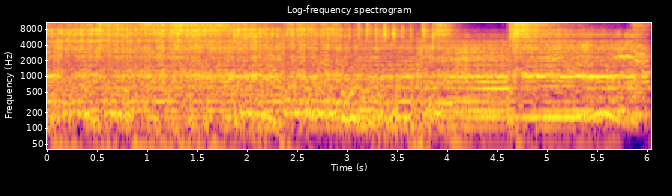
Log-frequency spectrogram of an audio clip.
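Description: Live rock band playing loud, with electric guitars and a drum kit. The music stops abruptly right at the end.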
